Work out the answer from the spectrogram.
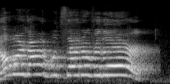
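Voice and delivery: loud high mock alarm, pointing away; fake shock. Girl fakes alarm to distract Captain Murderer, high loud mock shock. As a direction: fake a big gasp of alarm to distract him.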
